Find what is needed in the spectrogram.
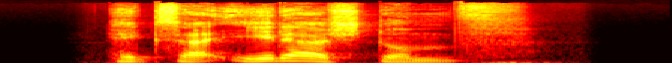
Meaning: truncated cube, truncated hexahedron
- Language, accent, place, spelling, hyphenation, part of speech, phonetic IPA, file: German, Germany, Berlin, Hexaederstumpf, He‧xa‧eder‧stumpf, noun, [heksaˈʔeːdɐˌʃtʊm(p)f], De-Hexaederstumpf.ogg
